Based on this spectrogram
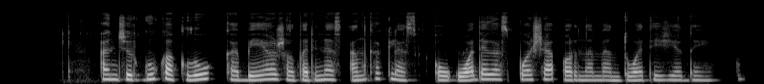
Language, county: Lithuanian, Telšiai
